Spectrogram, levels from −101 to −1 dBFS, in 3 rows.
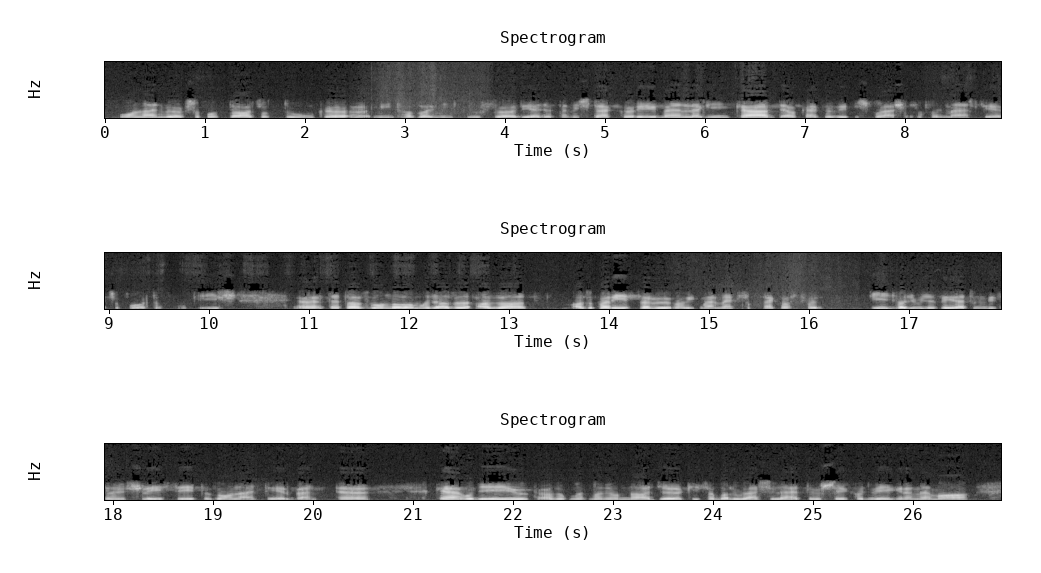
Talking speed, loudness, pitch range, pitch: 120 wpm, -24 LUFS, 85-95 Hz, 90 Hz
